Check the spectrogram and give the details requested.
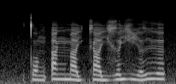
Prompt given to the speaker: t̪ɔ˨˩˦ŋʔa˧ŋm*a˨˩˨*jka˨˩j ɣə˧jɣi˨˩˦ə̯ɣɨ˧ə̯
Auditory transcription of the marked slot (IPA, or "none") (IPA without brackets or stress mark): a˨˩˦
